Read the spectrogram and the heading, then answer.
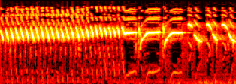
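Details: Small bird giving a very fast, even rattling trill of high notes for about one and a half seconds, then rising slurred whistles and brief chirps, loud and clear.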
